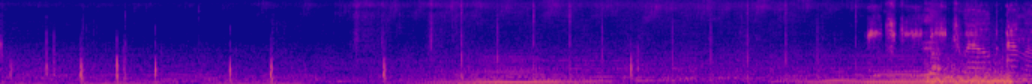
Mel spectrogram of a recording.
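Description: Footsteps tap on stone steps.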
